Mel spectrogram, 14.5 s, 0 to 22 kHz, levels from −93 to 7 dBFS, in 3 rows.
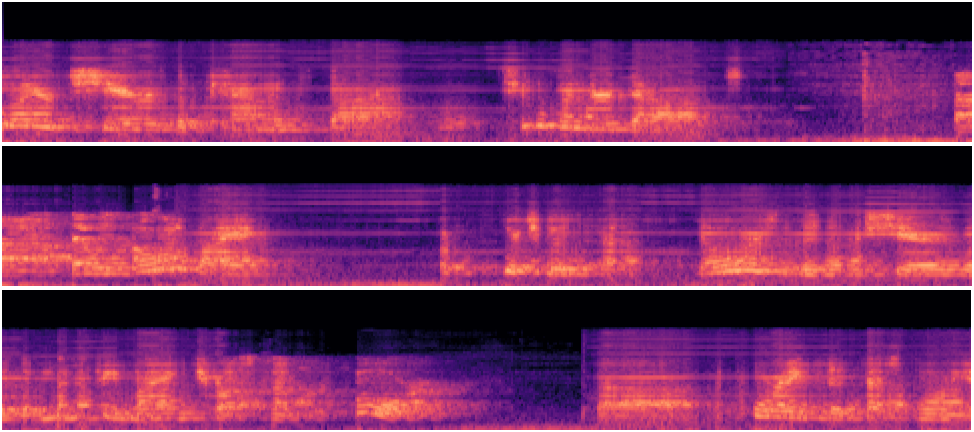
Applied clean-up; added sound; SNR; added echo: neural separator model SepFormer DNS4.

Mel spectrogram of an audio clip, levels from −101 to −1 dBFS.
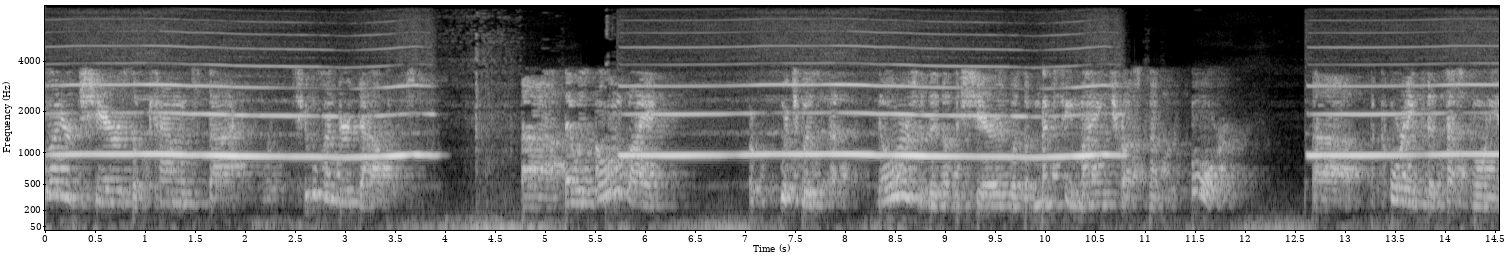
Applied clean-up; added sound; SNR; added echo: none; Wind instrument, woodwind instrument; -5 dB; reverberation time 0.8 s.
